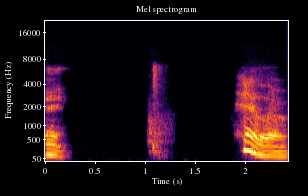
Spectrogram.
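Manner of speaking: warm, loving, affectionate tone. Greeting someone as if they were a beloved best friend, on request: warm greeting to a best friend. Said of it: "say it to me like I am your best friend".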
